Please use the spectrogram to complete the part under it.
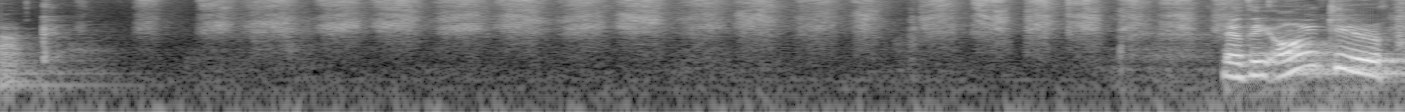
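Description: A brush swishes back and forth across paper in quick, even strokes.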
